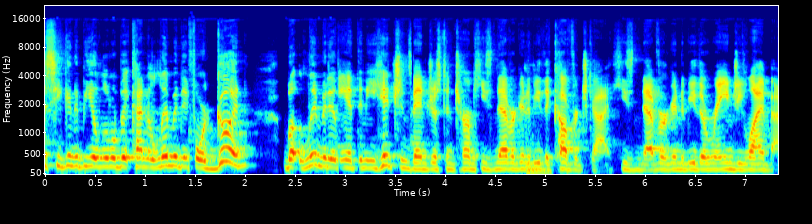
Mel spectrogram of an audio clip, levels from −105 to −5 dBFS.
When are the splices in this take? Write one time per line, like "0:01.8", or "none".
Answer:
0:01.4
0:02.9
0:03.7
0:04.3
